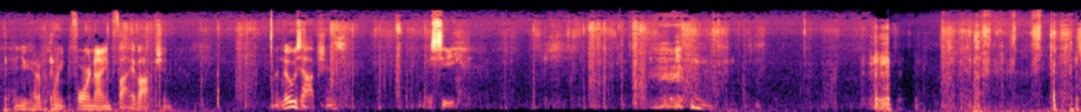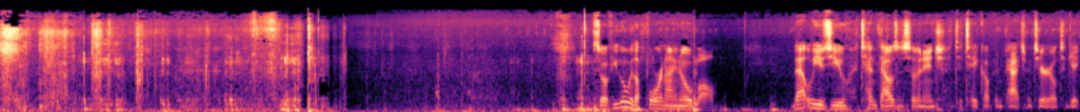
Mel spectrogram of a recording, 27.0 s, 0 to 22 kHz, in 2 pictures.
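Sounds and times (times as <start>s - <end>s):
jacket rustling: 0.3s - 17.4s
person clearing throat: 8.1s - 9.1s
camera knocking and bumping: 10.8s - 12.4s, 16.3s - 17.9s.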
